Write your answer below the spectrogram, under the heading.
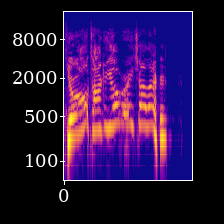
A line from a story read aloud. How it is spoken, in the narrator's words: Andy starts yelling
